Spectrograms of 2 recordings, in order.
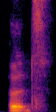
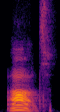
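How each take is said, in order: First: The word is said with a weak, reduced vowel. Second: The word is said with a full vowel.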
